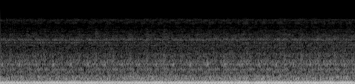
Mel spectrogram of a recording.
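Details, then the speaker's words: 2012 International PB105 short school bus, 167,125 miles, starts right up with no dash lights: steady even low rumble at idle, no knocks, misses or hunting; engine sounds healthy, no drivability issues reported. "But you can hear the engine sounds healthy."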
